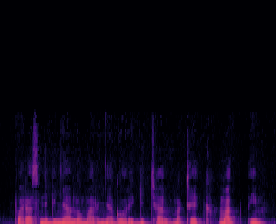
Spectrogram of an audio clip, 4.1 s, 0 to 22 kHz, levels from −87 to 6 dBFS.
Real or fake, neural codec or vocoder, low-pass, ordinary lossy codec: fake; codec, 44.1 kHz, 7.8 kbps, DAC; 19.8 kHz; MP3, 48 kbps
